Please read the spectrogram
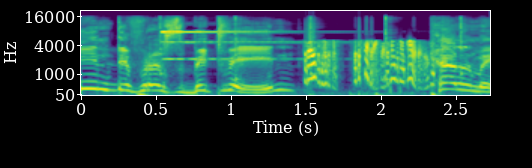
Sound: mumbling

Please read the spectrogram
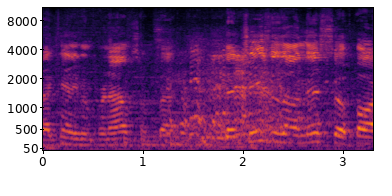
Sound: people laugh

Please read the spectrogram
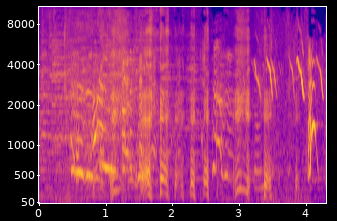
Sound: laughs; bird chirps

